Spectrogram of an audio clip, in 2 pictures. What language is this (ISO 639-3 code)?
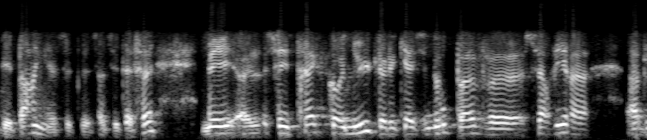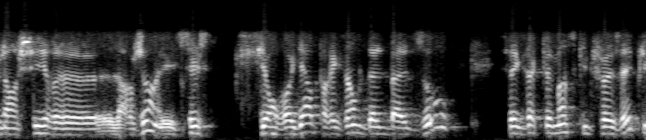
fra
